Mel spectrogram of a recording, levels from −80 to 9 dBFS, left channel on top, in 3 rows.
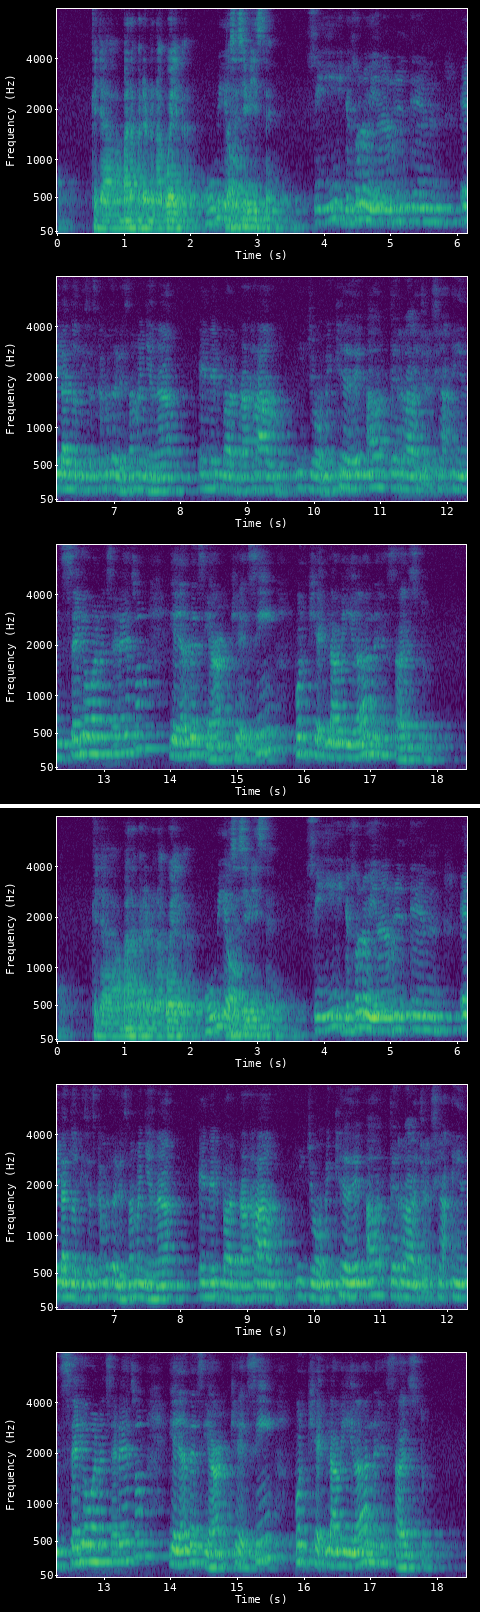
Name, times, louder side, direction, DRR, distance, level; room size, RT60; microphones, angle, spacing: voice 1, 0.5-2.0 2.5-3.3, left 1 dB, 75° left, 2 dB, 0.6 m, -18 dB
voice 2, 2.2-2.8 3.7-7.9 8.3-17.8, right 3 dB, 40° right, 1 dB, 0.4 m, -21 dB
5.4 x 2.7 x 3.6 m, 1.2 s
head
